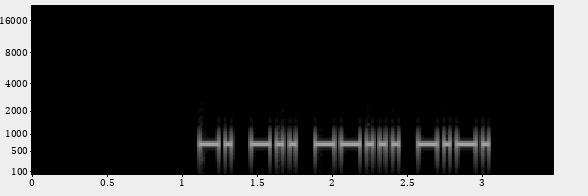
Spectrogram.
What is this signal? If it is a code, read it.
Morse code, heard as a keyed tone, about 28 wpm, 700 Hz. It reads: ND7C
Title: USA Call Signs - 4 Characters - Repeated 3x - 28wpm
